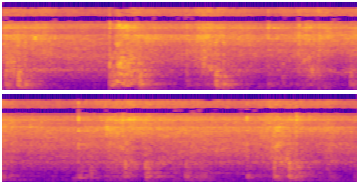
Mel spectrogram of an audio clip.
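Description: Parboiled new potatoes being stir-fried in sizzling spice paste in a metal kadai, a spatula scraping and turning them about once a second over a steady sizzle of hot oil: the kosha stage of frying the potatoes with the masala for aloo dum.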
